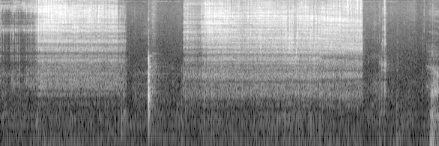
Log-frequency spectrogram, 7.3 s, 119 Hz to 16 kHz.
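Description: Rust penetrant sprayed from an aerosol can onto a corroded bolt on a 2006-2009 Audi S4 control arm, two long hissing bursts separated by a brief pause and a small click.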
